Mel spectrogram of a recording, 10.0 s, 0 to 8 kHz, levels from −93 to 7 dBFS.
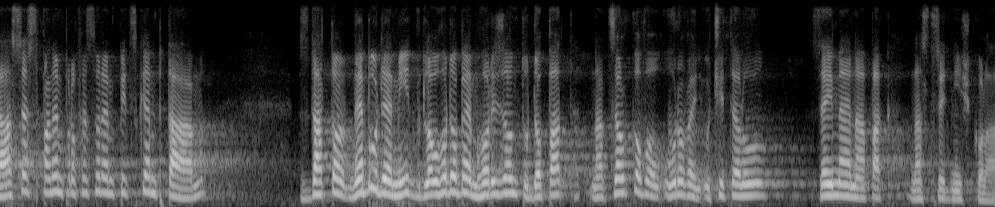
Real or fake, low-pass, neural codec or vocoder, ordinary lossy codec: real; 7.2 kHz; none; Opus, 24 kbps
